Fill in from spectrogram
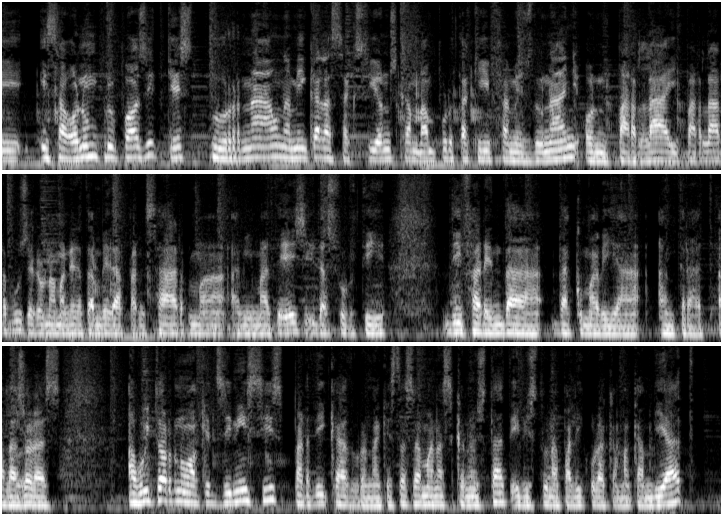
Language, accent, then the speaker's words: Catalan; Tarragona, Catalonia, Spain; perquè jo soc de Tarragona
